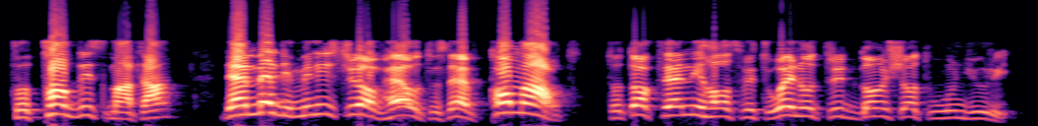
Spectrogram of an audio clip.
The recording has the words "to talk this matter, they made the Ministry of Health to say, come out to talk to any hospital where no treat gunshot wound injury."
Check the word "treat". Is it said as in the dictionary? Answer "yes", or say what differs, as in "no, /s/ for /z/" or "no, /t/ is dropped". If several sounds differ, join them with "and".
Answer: yes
